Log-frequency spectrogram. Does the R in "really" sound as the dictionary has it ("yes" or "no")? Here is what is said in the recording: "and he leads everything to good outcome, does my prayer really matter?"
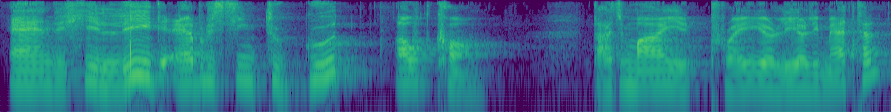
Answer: no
